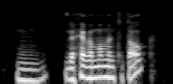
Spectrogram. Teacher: see the end your intonation Rises because it's a yes and no question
